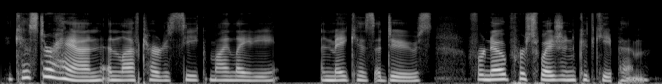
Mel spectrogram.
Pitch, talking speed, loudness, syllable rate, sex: 205 Hz, 190 wpm, -19 LUFS, 4.5 syllables/s, female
